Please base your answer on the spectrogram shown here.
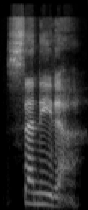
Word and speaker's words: Sunita: is what it jumped it is pronounced sunny or anita with an s sunita sanita sanita oh i'm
